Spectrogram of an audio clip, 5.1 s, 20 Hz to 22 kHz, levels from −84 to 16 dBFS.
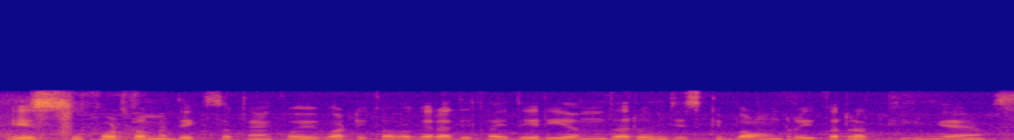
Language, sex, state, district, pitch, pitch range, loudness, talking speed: Hindi, female, Haryana, Jhajjar, 155 Hz, 150-160 Hz, -20 LUFS, 210 wpm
